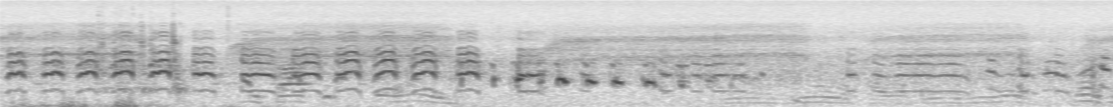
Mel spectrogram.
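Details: Green junglefowl from Lombok. Rapid runs of harmonic, arched nasal notes, several birds calling over one another, then lower, drawn-out notes after a brief pause, with a low background murmur.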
